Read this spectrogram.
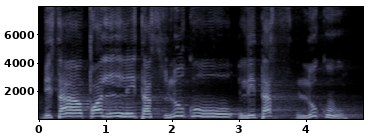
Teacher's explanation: طا کو لام میں ملائیں گے، ٹھیک ہے، ادغام کریں گے لیکن بلا غنہ، غنہ نہیں کریں گے اس میں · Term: ادغام بلا غنہ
